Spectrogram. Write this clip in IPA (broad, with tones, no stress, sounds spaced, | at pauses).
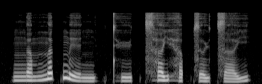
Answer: ŋ ɐ˨˧ m n̪ ɐ˥ k̚ m ɪ˨ ŋ | t̪ʰ yː˨ t̚ t͡sʰ ɐ˧ j h ɐ˨ p̚ s ɵ˨ ɥ t͡s ɐ˨˥ j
